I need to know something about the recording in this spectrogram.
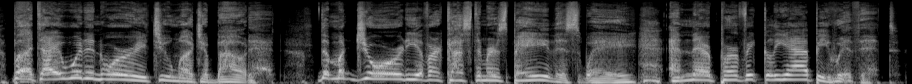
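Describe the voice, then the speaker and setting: A man's voice: high voice, gravelly, slightly rough, dry recording, clean studio sound, exaggerated voice. A man playing a courteous, slyly persuasive demon hotel receptionist in a scripted roleplay addressed to the listener, polite and coaxing. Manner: unhurried, polite, coaxing salesmanship. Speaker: resort front-desk clerk.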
